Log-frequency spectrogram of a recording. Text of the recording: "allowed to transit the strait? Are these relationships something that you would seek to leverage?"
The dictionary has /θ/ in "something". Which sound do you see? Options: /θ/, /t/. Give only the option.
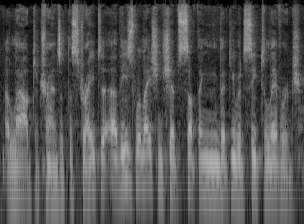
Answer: /θ/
